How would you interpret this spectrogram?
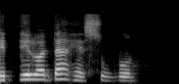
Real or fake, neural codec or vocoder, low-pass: fake; codec, 16 kHz in and 24 kHz out, 0.8 kbps, FocalCodec, streaming, 65536 codes; 10.8 kHz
